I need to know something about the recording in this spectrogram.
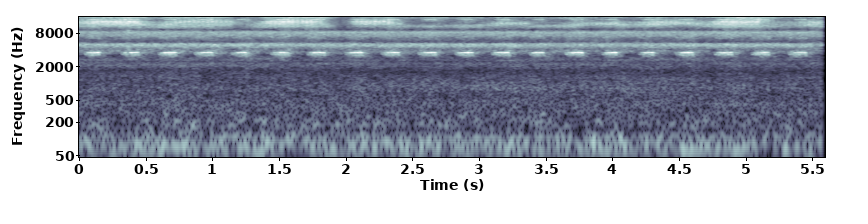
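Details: Grass insects in a recording of pure nature for sleep: a high, clear chirp pulsing steadily about three times per second, over a constant deep low rumble and faint high, even hiss.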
